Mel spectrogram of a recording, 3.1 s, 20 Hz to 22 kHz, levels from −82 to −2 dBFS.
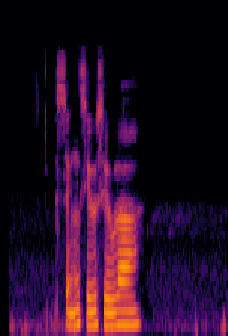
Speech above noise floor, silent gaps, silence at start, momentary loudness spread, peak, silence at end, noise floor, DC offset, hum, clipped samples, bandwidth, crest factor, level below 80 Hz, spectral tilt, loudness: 37 dB; none; 0.75 s; 15 LU; -6 dBFS; 0.05 s; -59 dBFS; under 0.1%; none; under 0.1%; 12.5 kHz; 20 dB; -64 dBFS; -5 dB/octave; -23 LUFS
